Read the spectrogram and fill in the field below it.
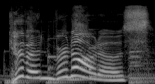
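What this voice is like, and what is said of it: Announcer voice. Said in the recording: “Is that a good announcer voice?”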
